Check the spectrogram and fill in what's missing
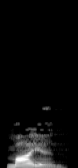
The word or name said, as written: mayan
